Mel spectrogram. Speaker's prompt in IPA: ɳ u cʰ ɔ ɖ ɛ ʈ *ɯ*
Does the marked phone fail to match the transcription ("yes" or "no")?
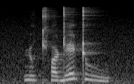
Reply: yes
